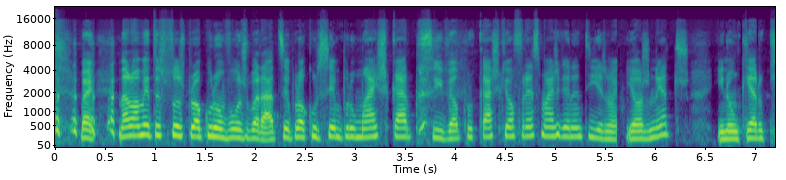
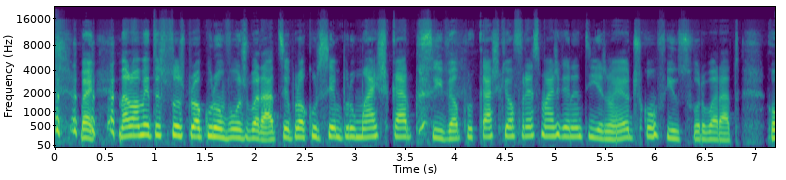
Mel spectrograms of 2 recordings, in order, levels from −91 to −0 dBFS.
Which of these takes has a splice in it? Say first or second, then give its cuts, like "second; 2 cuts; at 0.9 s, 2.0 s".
first; 1 cut; at 5.6 s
